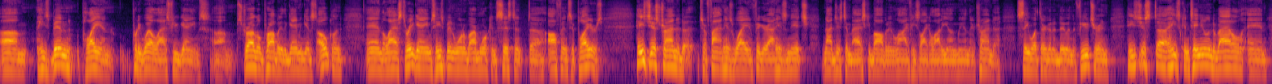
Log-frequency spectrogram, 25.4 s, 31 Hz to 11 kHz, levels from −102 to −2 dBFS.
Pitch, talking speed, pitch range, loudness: 95 Hz, 190 wpm, 85-100 Hz, -30 LUFS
